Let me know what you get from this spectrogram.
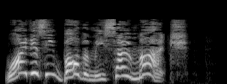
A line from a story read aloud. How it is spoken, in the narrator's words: she yelled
